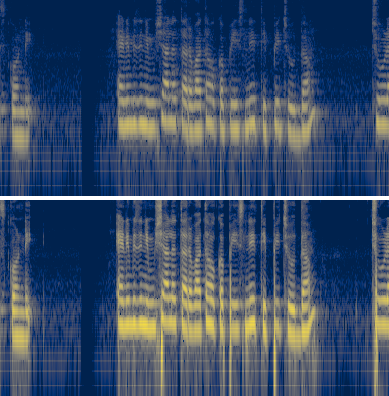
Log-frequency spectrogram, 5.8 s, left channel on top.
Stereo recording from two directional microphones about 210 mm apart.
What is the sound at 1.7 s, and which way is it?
A woman's voice, 45° right (ahead or behind).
